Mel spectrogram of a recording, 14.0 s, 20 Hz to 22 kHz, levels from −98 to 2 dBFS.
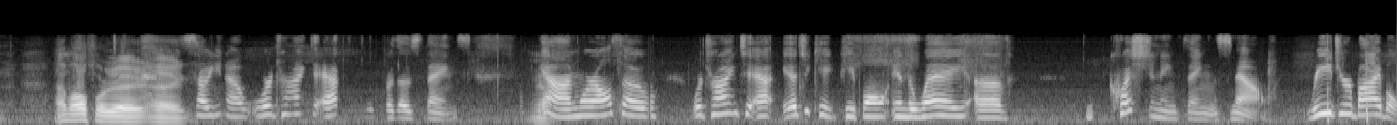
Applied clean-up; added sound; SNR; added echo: none; none; none; none.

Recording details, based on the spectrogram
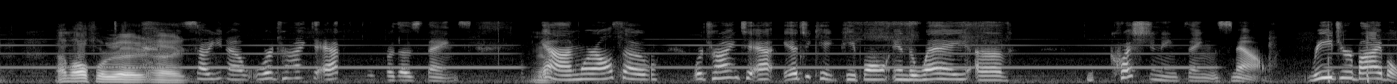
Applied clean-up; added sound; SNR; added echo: none; Wind instrument, woodwind instrument; 16 dB; none.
